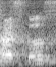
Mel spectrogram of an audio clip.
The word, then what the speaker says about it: Hyksos: Yeah, I would say Hyksos. I don't know. I've always heard high schools. Yeah, I always heard it high schools. Like with KSI. That's the way I've always heard it pronounced.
